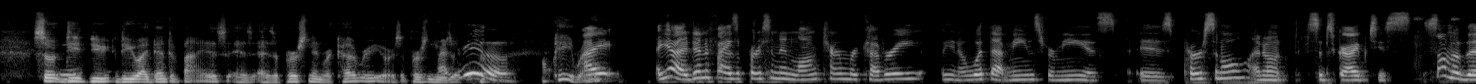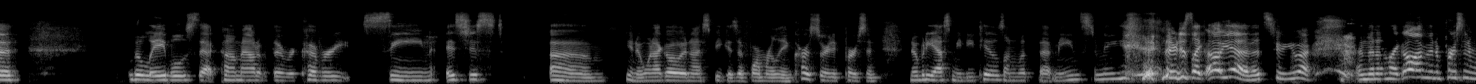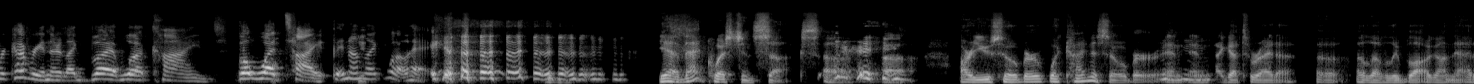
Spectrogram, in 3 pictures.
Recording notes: From Raleigh, NC & Portland, OR on Zoom.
